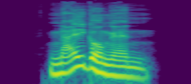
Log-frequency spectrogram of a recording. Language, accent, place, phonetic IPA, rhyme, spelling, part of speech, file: German, Germany, Berlin, [ˈnaɪ̯ɡʊŋən], -aɪ̯ɡʊŋən, Neigungen, noun, De-Neigungen.ogg
- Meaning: plural of Neigung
